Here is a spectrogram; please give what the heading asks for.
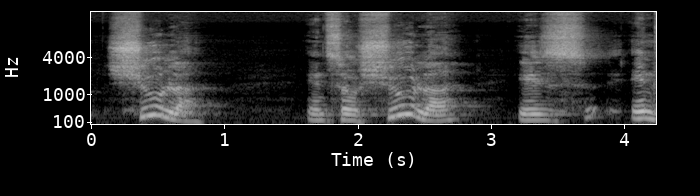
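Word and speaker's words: Schule: the word in german the word school does not have that hard c h in german the words school is shuru shula and so shula is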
